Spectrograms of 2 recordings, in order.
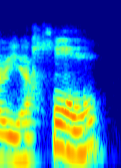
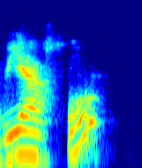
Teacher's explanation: el acento cumple función distintiva en la palabra viajó porque podría ser viajo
